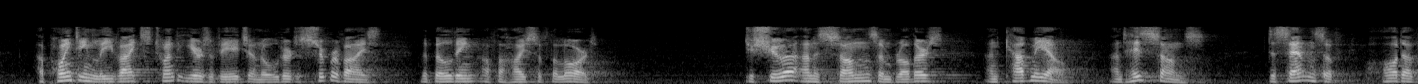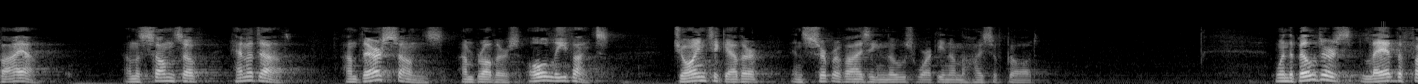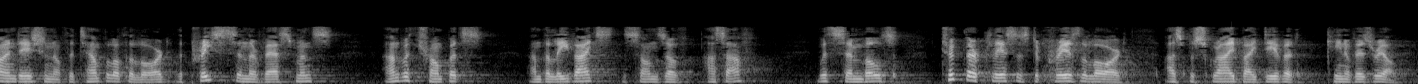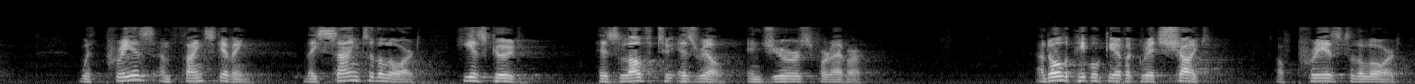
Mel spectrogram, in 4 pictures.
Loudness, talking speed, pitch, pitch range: -20 LUFS, 135 wpm, 130 Hz, 115-145 Hz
